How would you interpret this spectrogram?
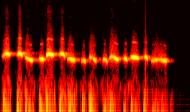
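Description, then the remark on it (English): A man, the character Catface Laguna, whistles a quick, lively tarantella tune in bouncy, evenly spaced notes for a few seconds as he walks away smiling, clear, with soft low thumps keeping time beneath it before it stops. “Be sure to eat the lomo before the señoras get to it, said Catface Laguna before clapping his hands and walking away, smiling and whistling a tarantella.”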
